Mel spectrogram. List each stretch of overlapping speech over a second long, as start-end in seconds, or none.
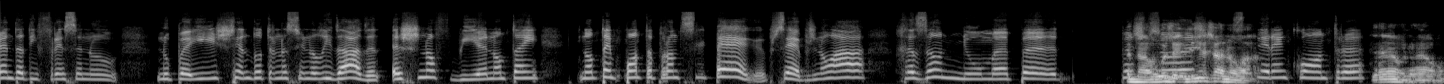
11.3-12.7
